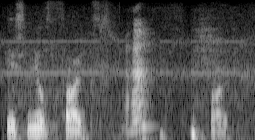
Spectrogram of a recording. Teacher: I say the L just a little bit. Because I do pronounce the L in this one.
